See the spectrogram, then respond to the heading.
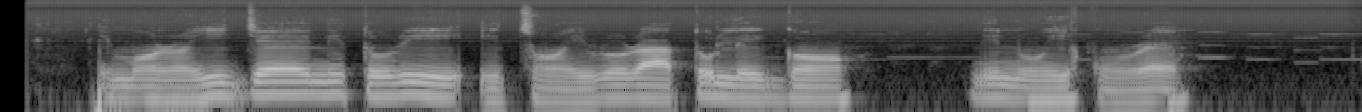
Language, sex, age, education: Yoruba, male, 30-45, tertiary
